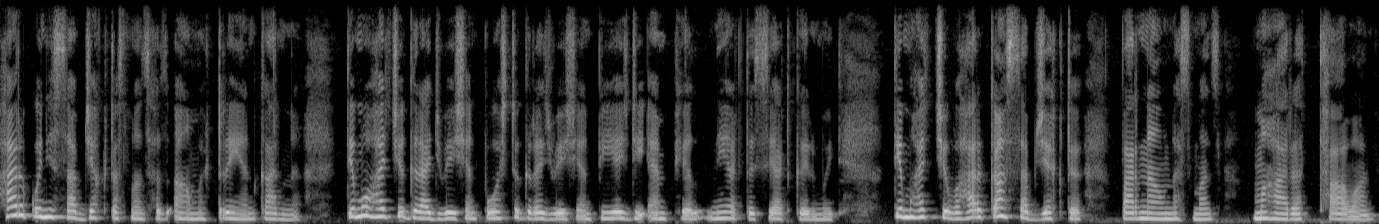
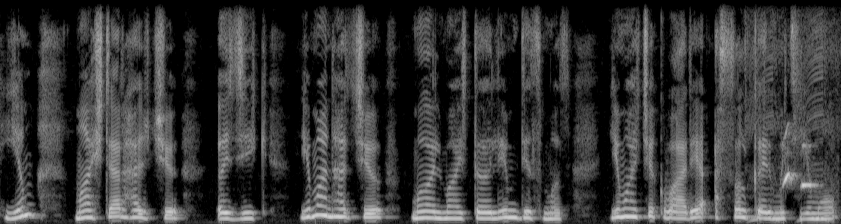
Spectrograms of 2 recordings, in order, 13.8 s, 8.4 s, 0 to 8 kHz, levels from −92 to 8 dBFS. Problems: none marked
